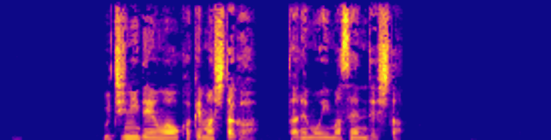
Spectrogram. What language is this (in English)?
Japanese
